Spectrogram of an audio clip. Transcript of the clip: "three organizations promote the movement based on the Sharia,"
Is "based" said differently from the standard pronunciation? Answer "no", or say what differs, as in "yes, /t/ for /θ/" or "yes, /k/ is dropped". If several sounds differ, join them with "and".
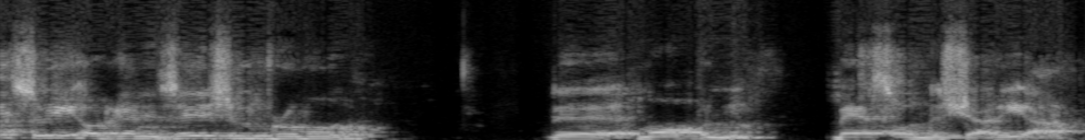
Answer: yes, /t/ is dropped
